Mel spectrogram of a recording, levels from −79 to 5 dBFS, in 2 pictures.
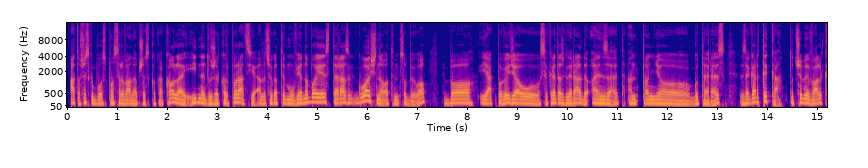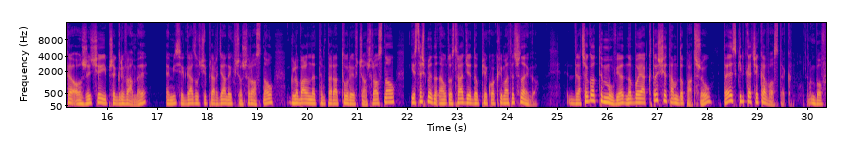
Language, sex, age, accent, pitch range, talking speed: Polish, male, 40-59, native, 115-140 Hz, 140 wpm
